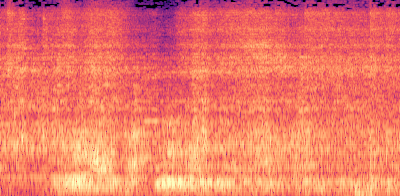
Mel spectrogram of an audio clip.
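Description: Movie trailer soundtrack played back in the room: music with swelling, noisy sound effects.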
